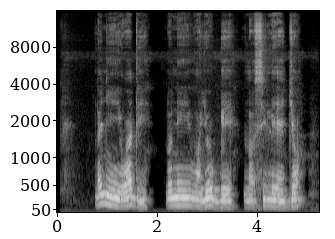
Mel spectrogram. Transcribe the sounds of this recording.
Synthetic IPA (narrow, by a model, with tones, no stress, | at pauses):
lɛ˦ɲĩ˧i˨wa˨˦di˨˦ | lo˦nĩ˦w̃ɔ̃˧˨joː˦˨ɡ͡be˨˧lɔ˧˦si˦le˦ɛ˧d͡ʒɔ˦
